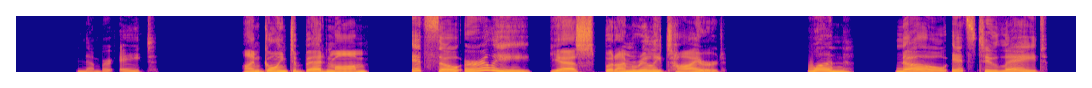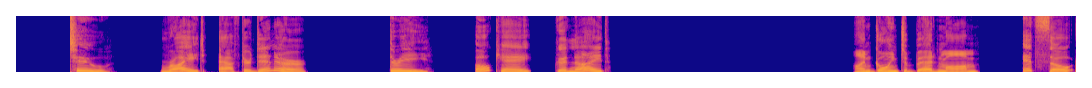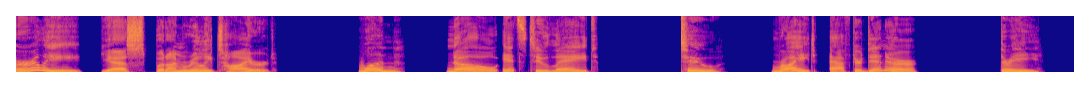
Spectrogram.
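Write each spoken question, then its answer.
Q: Yes, but I'm really tired.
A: 3: Okay, good night.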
